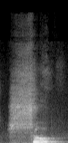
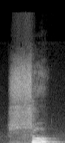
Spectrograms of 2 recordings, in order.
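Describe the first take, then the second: The two takes are said the same way.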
